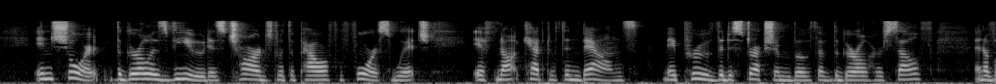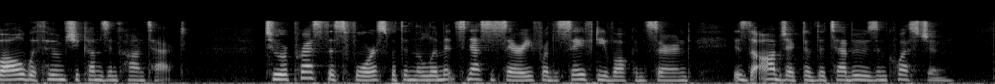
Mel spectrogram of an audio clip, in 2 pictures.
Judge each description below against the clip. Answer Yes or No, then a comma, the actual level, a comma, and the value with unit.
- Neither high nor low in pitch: No, high, 205 Hz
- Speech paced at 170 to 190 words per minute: Yes, average, 175 wpm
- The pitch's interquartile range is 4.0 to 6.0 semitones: No, average, 2.8 semitones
